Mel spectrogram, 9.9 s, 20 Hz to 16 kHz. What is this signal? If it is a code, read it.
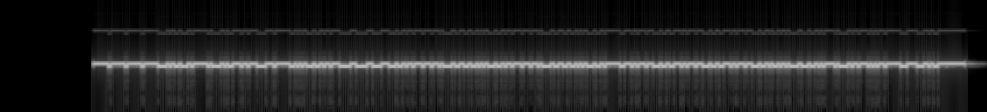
RTTY (45.45 baud, 170 Hz shift), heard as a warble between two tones, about 2000 Hz centre, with room echo. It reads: EB9R 559 1384 1384 CQ CQ CQ DE XE6MNV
